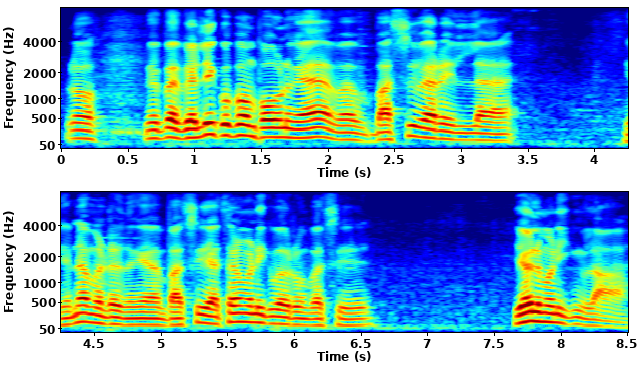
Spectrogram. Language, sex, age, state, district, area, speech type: Tamil, male, 45-60, Tamil Nadu, Coimbatore, rural, spontaneous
